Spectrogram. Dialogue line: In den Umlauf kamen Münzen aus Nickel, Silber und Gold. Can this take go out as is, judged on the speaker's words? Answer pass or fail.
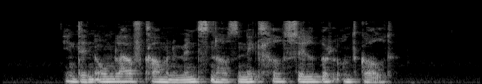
pass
